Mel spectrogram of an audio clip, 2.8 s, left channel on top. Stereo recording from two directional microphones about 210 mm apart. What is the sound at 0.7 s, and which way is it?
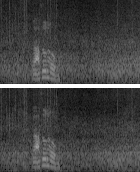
Speech, 10° left (ahead or behind).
